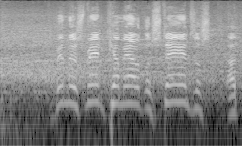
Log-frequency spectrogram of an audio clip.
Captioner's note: crowd cheering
